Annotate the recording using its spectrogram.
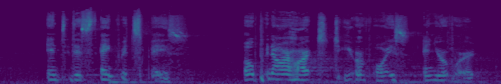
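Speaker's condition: Vocal dysphonia; has taken away ability to sing

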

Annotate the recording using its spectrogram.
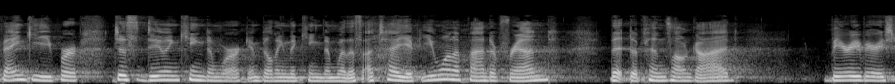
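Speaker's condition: Cleft lip and palate, severe

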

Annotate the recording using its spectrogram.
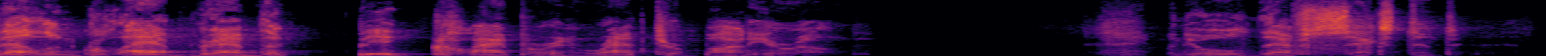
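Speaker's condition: Voice box removal needed; voice self-described as Batman voice, expects R2-D2-like voice after removal

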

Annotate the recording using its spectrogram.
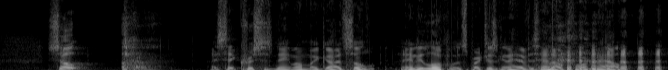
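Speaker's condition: No condition

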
